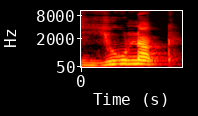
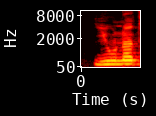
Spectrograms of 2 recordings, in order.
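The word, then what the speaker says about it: eunuch: एन यू सी एच यक यच नहीं पढ़े क्या पढ़ेंगे यक क्योंकि सी एच का प्रयोग यहां पे क के रूप में करना है स के रूप में नहीं करना है यच मीस देखिए यक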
